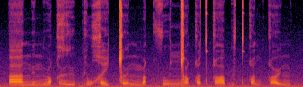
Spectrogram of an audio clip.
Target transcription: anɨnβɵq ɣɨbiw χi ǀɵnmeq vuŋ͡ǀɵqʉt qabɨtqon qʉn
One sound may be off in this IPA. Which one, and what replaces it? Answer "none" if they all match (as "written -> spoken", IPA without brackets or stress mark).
v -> θ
